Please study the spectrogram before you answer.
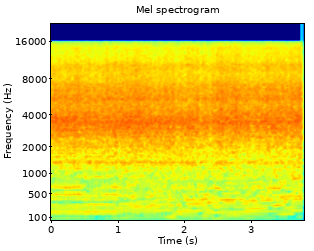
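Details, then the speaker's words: Boosted engine on a dyno with a big cam: loud engine suddenly unloaded, screaming to peak revs and bouncing hard on the rev limiter as the dyno broke, shaft apparently out of the coupler and smoking. "see okay that last little thing was something in the dyo broke m r clear out there I think it came separated out of the Pu or something so we'll uh go check that thing out sounds like the or the Sha came out of the coupler"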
